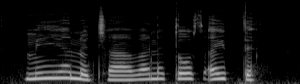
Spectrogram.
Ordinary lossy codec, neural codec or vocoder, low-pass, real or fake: none; none; 19.8 kHz; real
